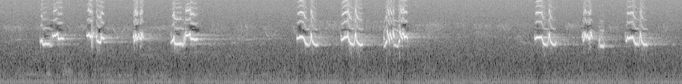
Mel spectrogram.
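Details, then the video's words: An American robin perched high in an oak tree in spring sings short, wavering whistled "cheerily, cheer up" phrases in groups of three or four, each group followed by a pause, over a faint low hum. "The robin sings in wavering whistles"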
